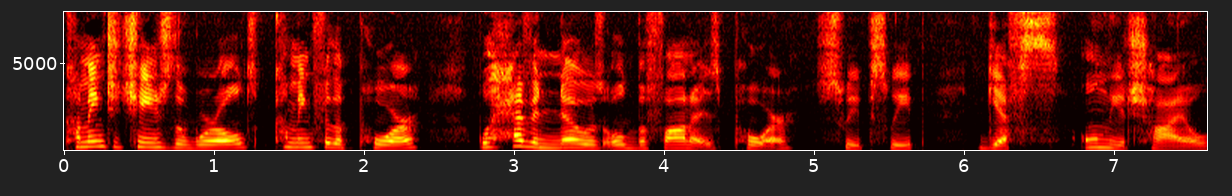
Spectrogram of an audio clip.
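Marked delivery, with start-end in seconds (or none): none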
